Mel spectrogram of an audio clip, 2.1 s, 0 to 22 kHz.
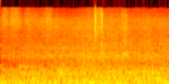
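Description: Steady wind rush and road drone of a Honda ADV 150 scooter, a 150 cc single-cylinder with CVT, cruising at road speed, heard from a handlebar-mounted camera.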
